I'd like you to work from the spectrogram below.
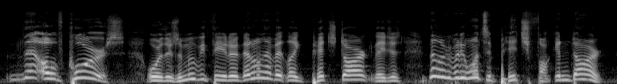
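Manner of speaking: getting fired up about dark theaters; excited rant. Real, not acted. Griping to viewers about theaters, high and excited.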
